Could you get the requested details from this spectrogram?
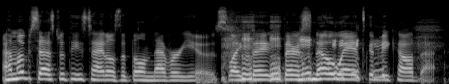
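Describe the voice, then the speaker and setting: A woman's voice: fairly high pitch, a little fast, no echo, studio quality. A woman from the United States, a podcast guest, chatting casually in a rambling, filler-heavy way and laughing easily. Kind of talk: casual chat.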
